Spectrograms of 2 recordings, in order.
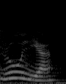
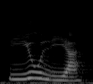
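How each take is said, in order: First: The name is said with Portuguese pronunciation. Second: The name is said with Polish pronunciation. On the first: The speaker calls it wrong. "Não é Julia" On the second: The speaker calls it right. "Em polonês é Julia"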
